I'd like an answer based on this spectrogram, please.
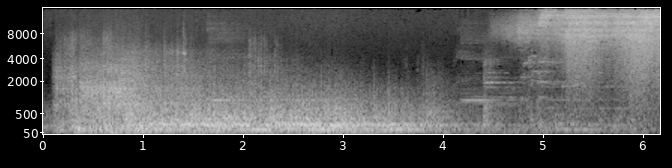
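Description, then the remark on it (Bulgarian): Two snakes fighting, one black and huge, the other white and tiny, hiss loudly and harshly in a thick, continuous rush for several seconds, then the sound thins into a quieter, breathier hiss with faint whistling tones near the end. “Змии бият се.”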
